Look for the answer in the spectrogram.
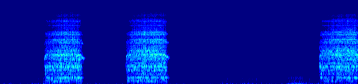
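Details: Female barn owl calling for her mate at a nest box in Cabañeros National Park, Spain, during mating season; three drawn-out hissing screeches, each about half a second, with faint rustling between them.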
